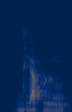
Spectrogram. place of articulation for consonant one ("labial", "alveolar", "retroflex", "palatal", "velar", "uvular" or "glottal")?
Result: alveolar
